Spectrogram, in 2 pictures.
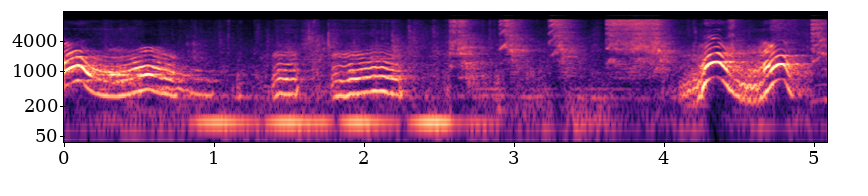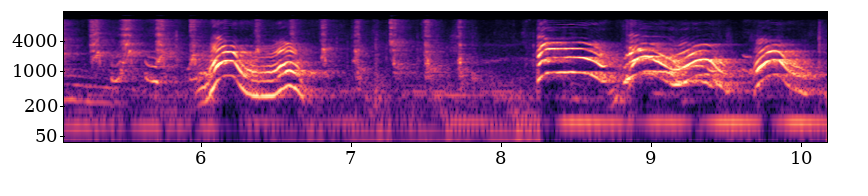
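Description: Three-week-old beagle puppies whining and yelping: short high cries that rise and fall in pitch, coming in clusters of two or three at a time.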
